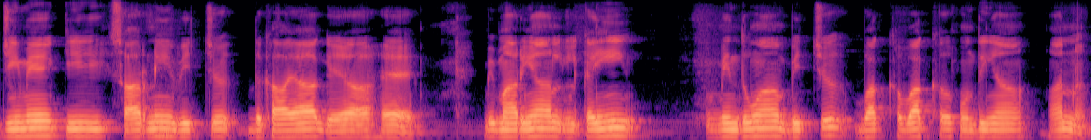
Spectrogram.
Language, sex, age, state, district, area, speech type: Punjabi, male, 18-30, Punjab, Sangrur, urban, read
